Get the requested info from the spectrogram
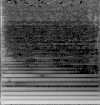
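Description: Nylon-string classical guitar with a capo: a single bass note of a bass run plucked at the start and left ringing, slowly fading.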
